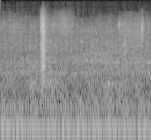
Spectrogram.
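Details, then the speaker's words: Sailboat inboard diesel restarted after rough running and near-failure, which the owner traced to his fuel tap having been left off; after reopening the tap it took many cranks because the fuel system ran dry, then settled to a steady, even low thrum. Normal idle. "Because I opened the tap, started the engine after quite a few cranks cuz it was dry. And now, it's running beautifully."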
